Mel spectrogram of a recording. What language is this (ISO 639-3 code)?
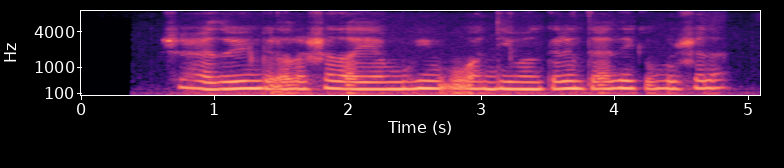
som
